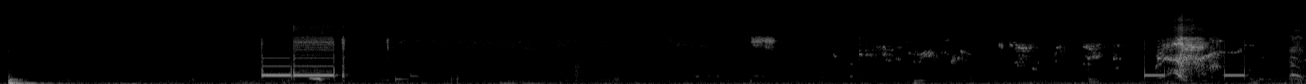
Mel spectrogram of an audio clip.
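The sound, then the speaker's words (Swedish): A phone call to a woman's phone sounds a short, steady electronic ring tone over a faint, hissy connection, followed by scattered beeps and noises from the call, with no clear talking. “Nu ringer hon.”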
